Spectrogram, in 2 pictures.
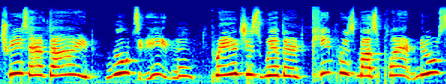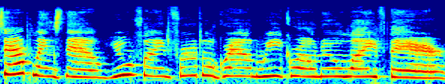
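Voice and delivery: very high, squeaky vegetable creature voice. Speaking as a talking vegetable to the group, in a vegetable creature voice. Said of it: "I approve of the vegetable voice".

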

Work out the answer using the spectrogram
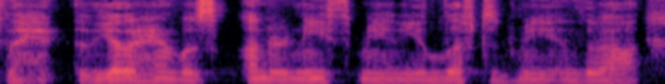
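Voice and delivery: ordinary delivery

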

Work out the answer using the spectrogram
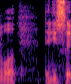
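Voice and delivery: usual speaking voice

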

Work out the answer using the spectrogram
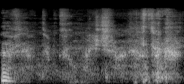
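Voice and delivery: soft, quiet, whispered complaining lament.

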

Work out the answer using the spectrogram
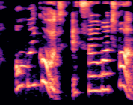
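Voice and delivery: very high, delighted, thrilled squealed exclamation.

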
